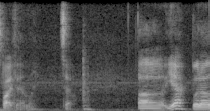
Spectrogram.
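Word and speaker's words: Spy × Family: first time somebody on whether you uh pronounce the x or not and i guess you don't it's just by family not spy x family yeah uh yeah i'm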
